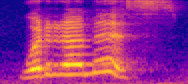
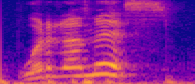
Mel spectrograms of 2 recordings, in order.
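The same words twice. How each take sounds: First: Louder, bright "What did I miss?" with a lift; excited Sonic. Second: Said in the usual way. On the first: Acted. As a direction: burst in cheerful as Sonic. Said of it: "And Sonic's like".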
